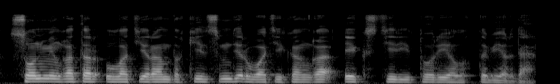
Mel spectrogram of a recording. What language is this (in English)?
Kazakh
